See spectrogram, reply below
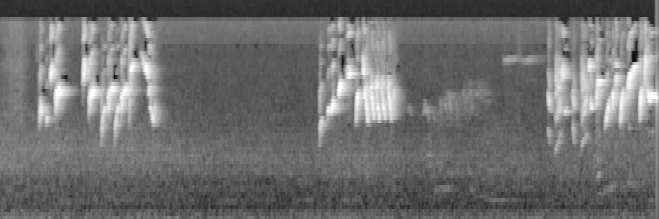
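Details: European goldfinch singing, with London and Algeria given as places: three dense bursts of rapid, buzzy, high twittering about every three seconds, with quiet gaps between.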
